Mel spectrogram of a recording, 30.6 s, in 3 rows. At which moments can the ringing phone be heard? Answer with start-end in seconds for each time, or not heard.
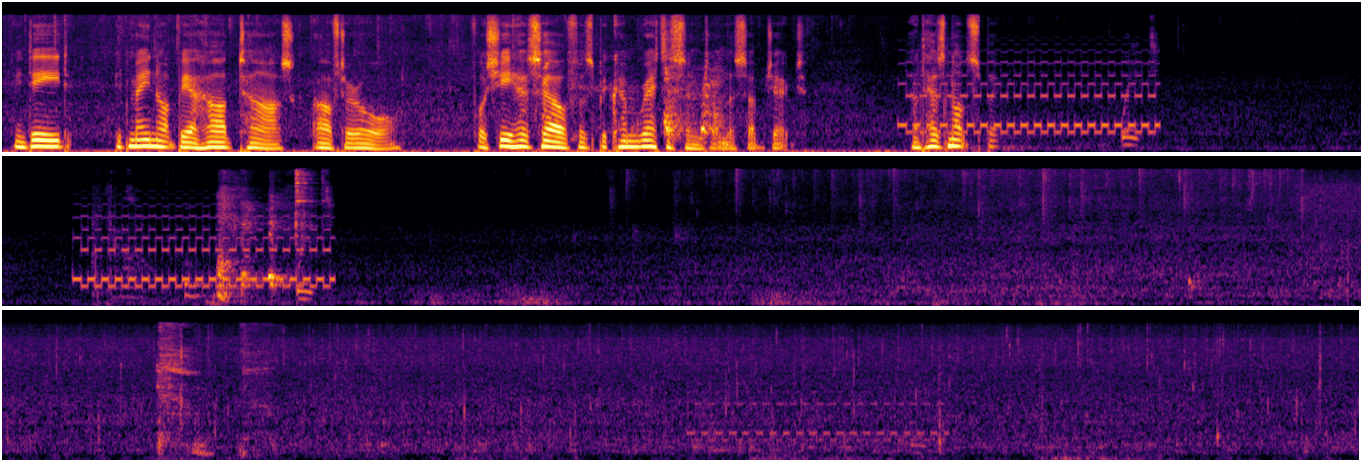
6.7-8.7, 10.7-12.7, 25.5-27.5.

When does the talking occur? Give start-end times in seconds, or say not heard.
0.0-7.5.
